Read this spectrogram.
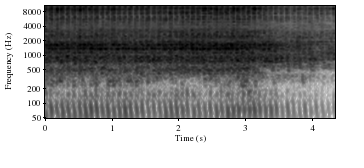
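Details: Sundiro Honda CBF125T motorcycle idling, recorded on phone: fast, even metallic clatter "ka-ka-ka" over the idle, steady throughout, attributed to the engine timing chain; rideability unaffected.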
